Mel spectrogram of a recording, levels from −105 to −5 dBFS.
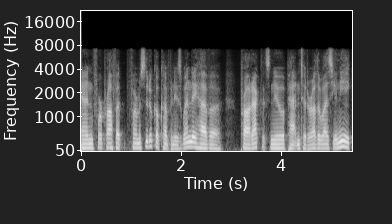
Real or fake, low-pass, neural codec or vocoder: fake; 7.2 kHz; codec, 16 kHz, 0.5 kbps, X-Codec, WavLM features, trained on Multilingual LibriSpeech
